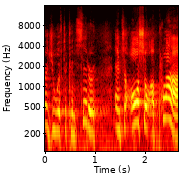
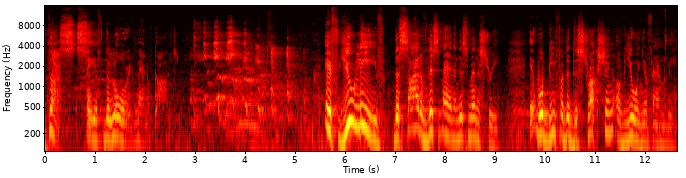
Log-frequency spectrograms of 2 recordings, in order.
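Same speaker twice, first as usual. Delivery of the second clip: solemn, mystical, prophetic pronouncement; 7 semitones lower, 10 dB quieter than usual. Retelling a guest speaker's sudden prophecy: imitating a spiritual prophetic pronouncement. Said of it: "real spiritual".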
